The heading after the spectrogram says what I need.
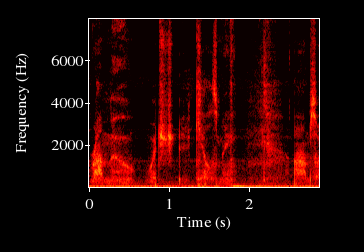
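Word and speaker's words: Ramuh: I think it's actually but I always said Rama when I was a kid like raah Ramen RAM and then uh uhu Rama is what made sense to me but apparently it's pronounced ramu which kills me um so I I had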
